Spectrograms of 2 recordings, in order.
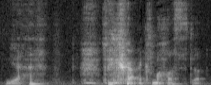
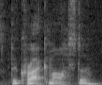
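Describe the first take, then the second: First: The Crack Master said through a chuckle; laughing at the nickname. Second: Said in the usual way. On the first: Shown as a demonstration. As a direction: giggle as you repeat the Crack Master. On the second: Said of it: "We're going to call him".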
